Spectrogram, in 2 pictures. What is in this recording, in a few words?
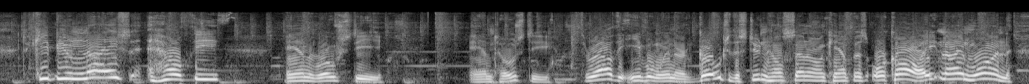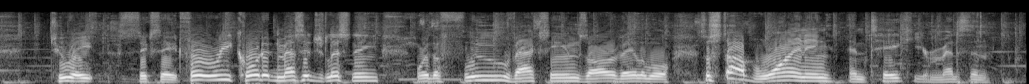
PSA Flu Shot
